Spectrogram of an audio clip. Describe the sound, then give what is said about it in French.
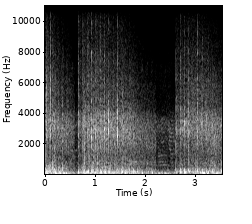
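Bursts of automatic gunfire during a coup in Ouagadougou: dense, rapid, sharp cracks run almost continuously, break off in a short lull, then resume just as fast and loud. “Pas normal, ils n'ont pas le droit de tirer.”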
